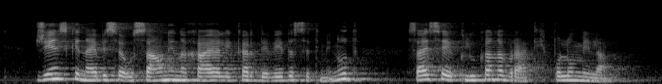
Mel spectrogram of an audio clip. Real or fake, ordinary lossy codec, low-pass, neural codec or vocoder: real; none; 7.2 kHz; none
